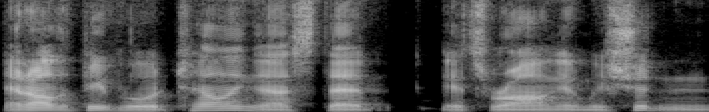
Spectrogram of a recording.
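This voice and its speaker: In a normal speaking voice, a man talks at a fairly quick pace with fairly low pitch and ordinary pitch variation, the sound dry and close with no echo. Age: 30s. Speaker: podcast host. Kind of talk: casual interview. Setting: outdoors at guest's property.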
